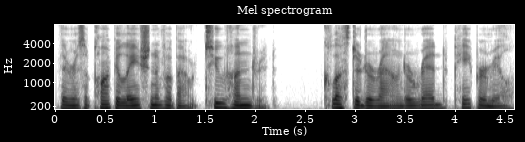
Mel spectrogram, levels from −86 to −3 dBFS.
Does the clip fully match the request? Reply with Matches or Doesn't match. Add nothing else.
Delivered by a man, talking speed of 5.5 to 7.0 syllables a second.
Matches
